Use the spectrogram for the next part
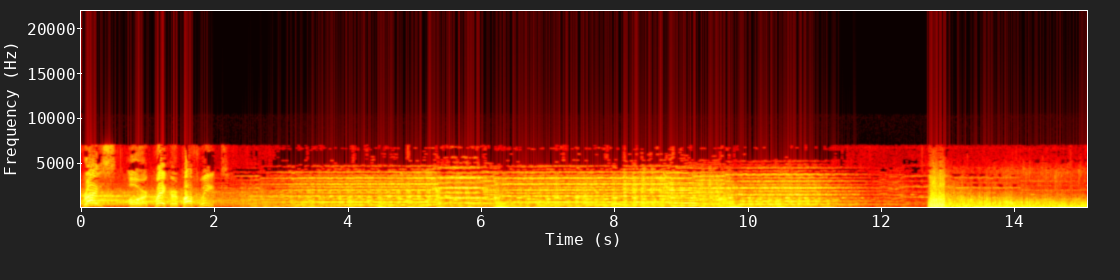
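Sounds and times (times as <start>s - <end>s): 
speech: 0.0s - 2.2s
orchestral music: 1.5s - 15.0s
thunder crash echoing from the hills: 12.7s - 15.0s.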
